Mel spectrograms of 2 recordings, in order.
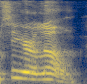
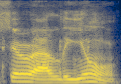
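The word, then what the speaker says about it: Sierra Leone: But first of all, the poor country is Sarah Leon. It's not I don't know how you pronouncing it.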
